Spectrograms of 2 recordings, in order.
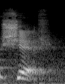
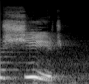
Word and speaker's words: شیر: مثلا من به جای شیر اگه بگم شعر، یعنی یه رو تلفظ نکنم، بهش میگفتم یای مجهول. یای مجهول یعنی اون یه تلفظ نمیشه. حالا برعکسش کامل تلفظ کنم بگم شیر، این میشه یای معروف برعکس مجهول، یعنی کامل تلفظ میشه.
